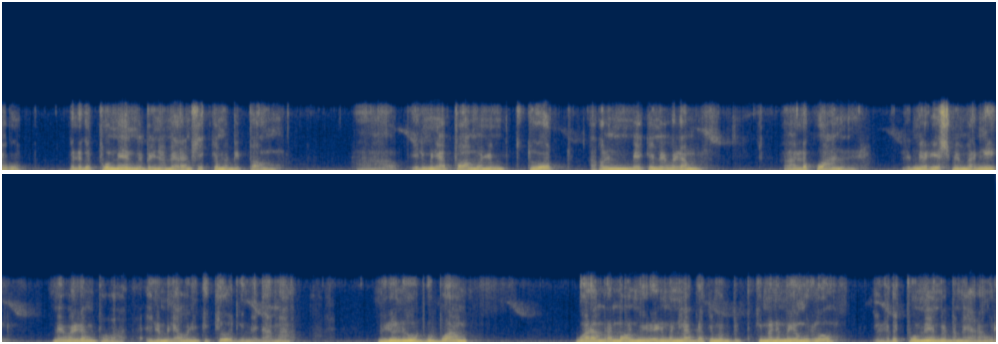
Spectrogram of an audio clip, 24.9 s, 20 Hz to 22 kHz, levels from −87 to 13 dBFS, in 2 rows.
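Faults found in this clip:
Muffled, hoarse speech throughout, with a flat spectrogram ceiling at 8.6 kHz. Likely Opus compression in heavy speech (SILK) mode, consistent with a rate of around 12 kbps.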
